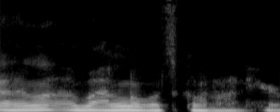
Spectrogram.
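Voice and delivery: normal talking voice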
